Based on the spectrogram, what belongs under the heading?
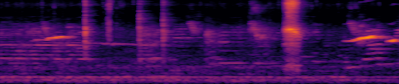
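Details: Young white-rumped shama singing a provocation song meant to stir other shamas into singing: scattered high whistled notes and sharp clicks, a bright rising whistle near the end, over a steady low hum.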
